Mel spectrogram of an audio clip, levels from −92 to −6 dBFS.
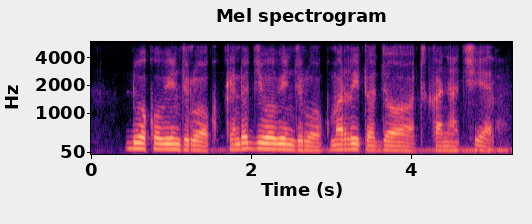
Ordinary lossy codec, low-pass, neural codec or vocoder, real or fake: Opus, 16 kbps; 5.4 kHz; none; real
